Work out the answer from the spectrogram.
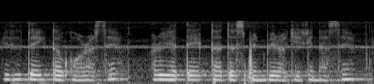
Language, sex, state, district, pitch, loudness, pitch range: Nagamese, female, Nagaland, Dimapur, 210 Hz, -18 LUFS, 205-230 Hz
